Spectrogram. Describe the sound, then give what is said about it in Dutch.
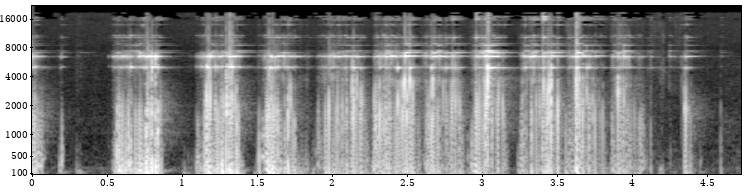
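A ceramic nut roughly the size of an apple and a ceramic bolt roughly the size of a small aubergine clink and scrape against each other as they are fitted together, producing many quick, bright, hard knocks in a busy, uneven run. “En deze moer is het formaat van een appel ongeveer. En van keramiek, zoals je hoort. En ze passen in elkaar.”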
